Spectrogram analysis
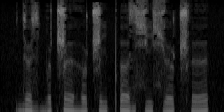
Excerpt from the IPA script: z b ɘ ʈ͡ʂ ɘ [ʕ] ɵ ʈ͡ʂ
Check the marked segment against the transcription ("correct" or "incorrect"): incorrect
